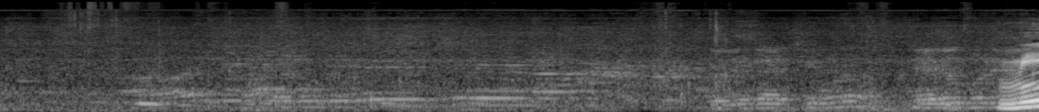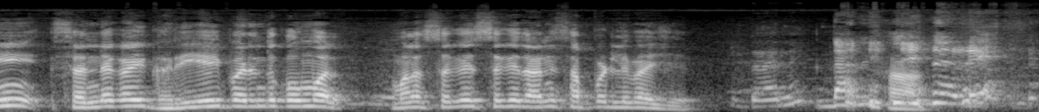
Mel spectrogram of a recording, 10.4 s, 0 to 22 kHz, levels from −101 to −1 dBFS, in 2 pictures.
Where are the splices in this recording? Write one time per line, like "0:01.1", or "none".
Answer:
none

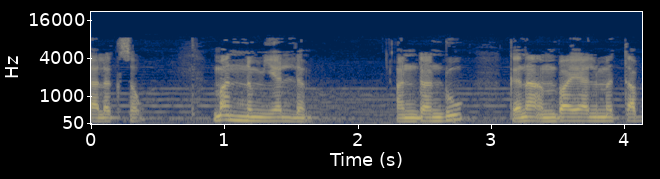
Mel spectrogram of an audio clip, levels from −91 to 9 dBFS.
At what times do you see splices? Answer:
none

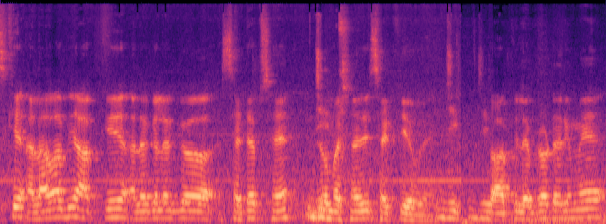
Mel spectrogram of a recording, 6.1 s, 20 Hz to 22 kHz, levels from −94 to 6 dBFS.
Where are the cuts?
0:04.7

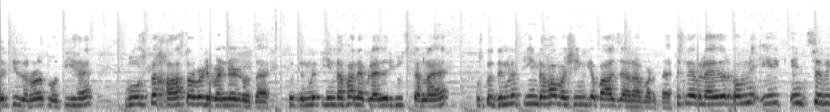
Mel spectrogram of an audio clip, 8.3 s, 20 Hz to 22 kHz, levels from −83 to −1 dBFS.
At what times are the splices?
0:02.8
0:06.7

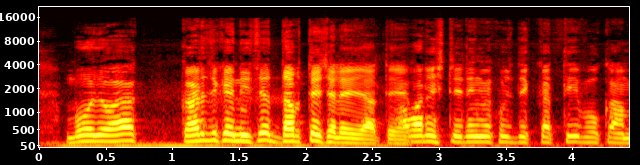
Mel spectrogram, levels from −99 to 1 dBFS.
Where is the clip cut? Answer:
0:02.8

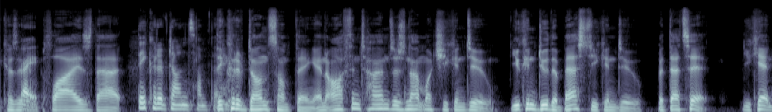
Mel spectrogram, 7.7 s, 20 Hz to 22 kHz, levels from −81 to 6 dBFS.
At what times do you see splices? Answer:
none

